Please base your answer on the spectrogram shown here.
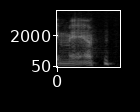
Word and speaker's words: ma'am: the A's yeah so m a apostrophe a m tablet Jerry put and BC chat that's a weird way to say man that is not that is literally how that is the proper way to say man right right okay so think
